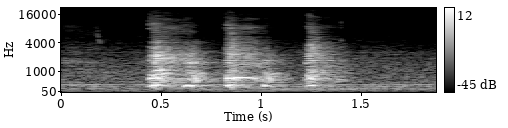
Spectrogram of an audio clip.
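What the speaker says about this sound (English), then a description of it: "We're gonna cough or sneeze into our elbow." Three short, muffled coughs into an elbow come in a quick series, close by and slightly dampened, over a faint background hum.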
